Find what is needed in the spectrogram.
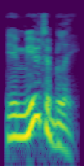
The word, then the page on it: immutably: British English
